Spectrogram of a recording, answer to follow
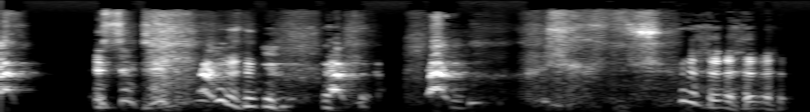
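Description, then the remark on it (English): Dogs barking in another room in a rapid, overlapping string of yips and barks, fairly loud, filling most of the few seconds with only brief pauses between bursts. “I literally just made the dogs bark in the other room.”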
